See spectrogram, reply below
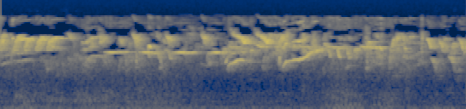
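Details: Aviary-kept major goldfinch singing a fast, jumbled stream of liquid chirps, buzzy trills and clear rising whistles, energetic and continuous with brief pulses of louder notes.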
